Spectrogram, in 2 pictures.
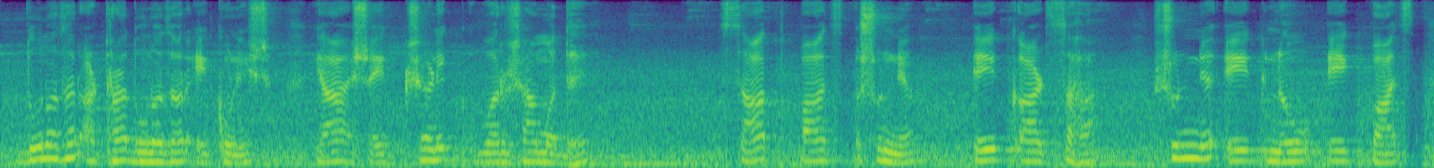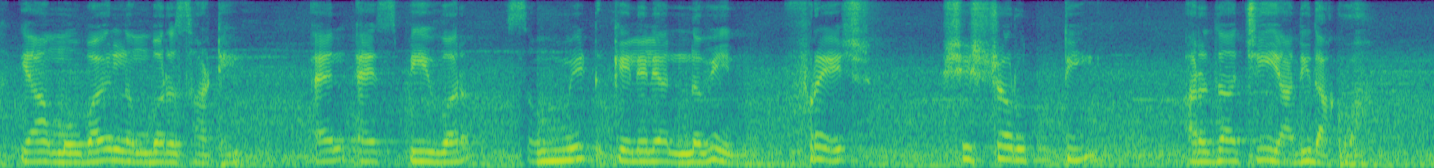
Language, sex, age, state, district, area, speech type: Marathi, male, 30-45, Maharashtra, Mumbai Suburban, urban, read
